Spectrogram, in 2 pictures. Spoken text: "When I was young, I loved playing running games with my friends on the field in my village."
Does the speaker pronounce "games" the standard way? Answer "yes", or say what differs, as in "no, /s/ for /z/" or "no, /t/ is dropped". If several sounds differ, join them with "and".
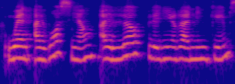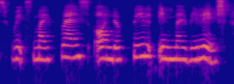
no, /s/ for /z/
